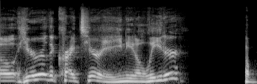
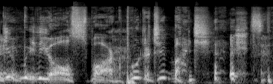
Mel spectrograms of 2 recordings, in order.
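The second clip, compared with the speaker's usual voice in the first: mock Optimus line; 9 semitones higher, slower than usual. Transformers movie quote.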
